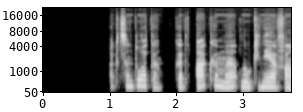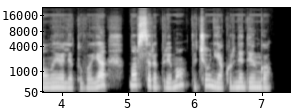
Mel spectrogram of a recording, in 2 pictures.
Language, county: Lithuanian, Kaunas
